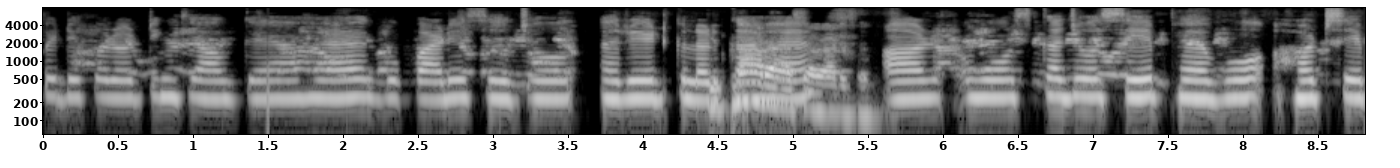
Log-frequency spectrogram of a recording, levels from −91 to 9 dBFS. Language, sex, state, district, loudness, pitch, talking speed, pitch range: Hindi, female, Bihar, Araria, -17 LUFS, 235 Hz, 145 wpm, 230-245 Hz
